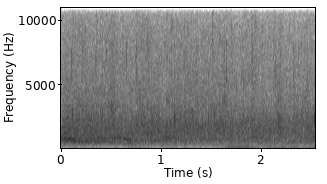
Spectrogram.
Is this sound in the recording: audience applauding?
yes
